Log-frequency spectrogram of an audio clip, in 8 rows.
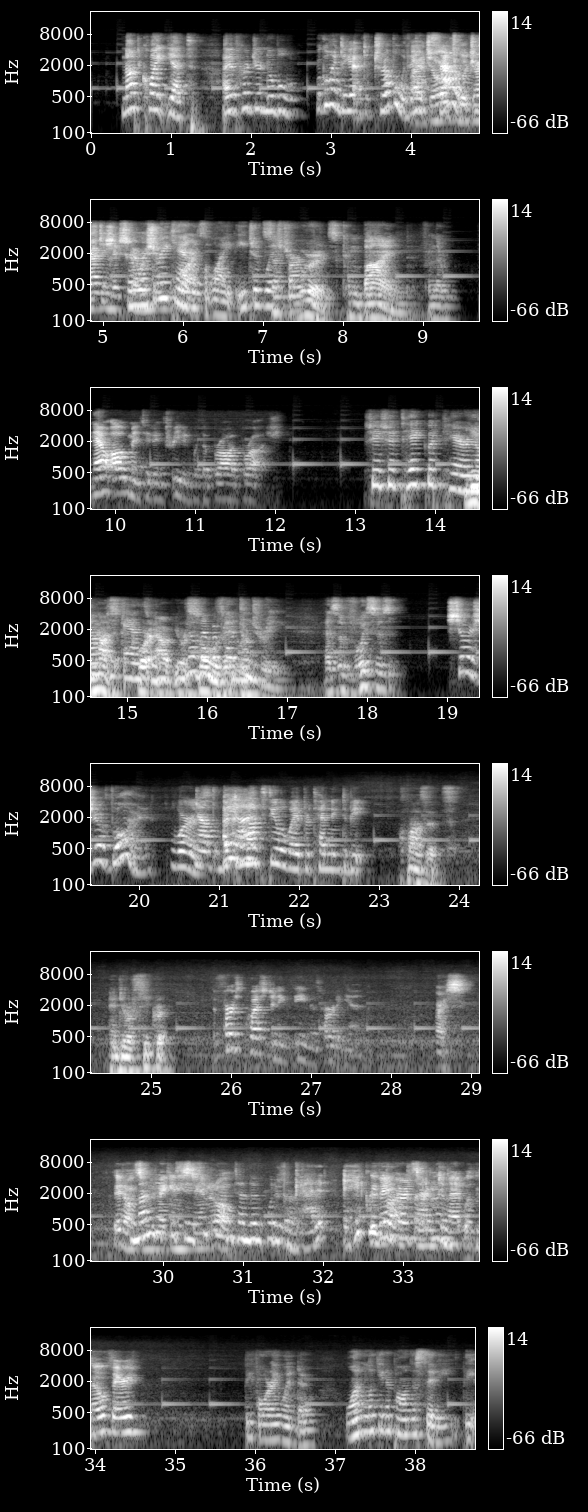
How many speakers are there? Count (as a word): nine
